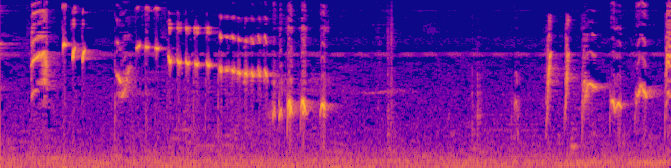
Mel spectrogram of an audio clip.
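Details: Champion greater green leafbird in a cage imitating lovebird calls: quick high chirps, a falling series of sharp repeated notes, a pause, then scattered high twittering notes over faint background hum.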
